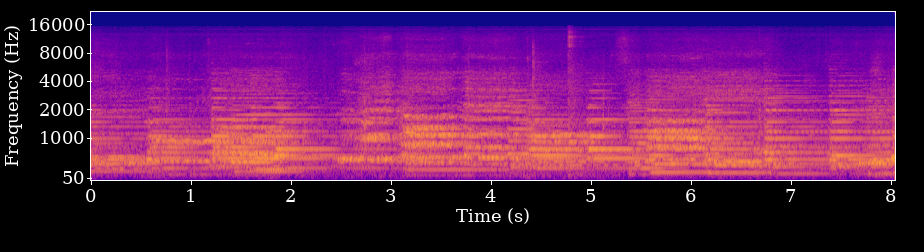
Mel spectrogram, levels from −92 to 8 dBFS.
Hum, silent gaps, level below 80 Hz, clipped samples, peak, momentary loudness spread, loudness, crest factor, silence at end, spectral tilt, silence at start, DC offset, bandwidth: none; none; -66 dBFS; under 0.1%; -4 dBFS; 7 LU; -21 LUFS; 16 dB; 0 s; -4 dB/octave; 0 s; under 0.1%; 15.5 kHz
